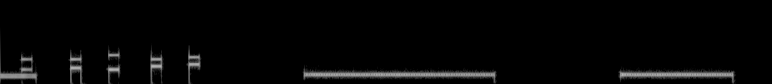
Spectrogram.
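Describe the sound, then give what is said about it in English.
A telephone number being dialled: five quick dual-tone key beeps in a row, then two long steady ringing tones separated by silence. “I'm gonna dial the number right now. Here we go.”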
